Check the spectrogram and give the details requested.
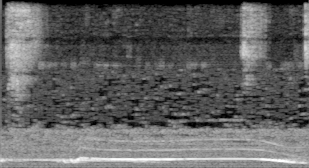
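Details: Single drawn-out coo of a caged Barbary dove of the puter pelung kind: a rising onset, a long level note, then a downward slide, with faint rustling and a low hum.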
